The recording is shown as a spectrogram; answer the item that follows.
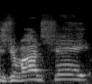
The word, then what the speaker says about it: Givenchy: Pronounce it Givenchy right.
